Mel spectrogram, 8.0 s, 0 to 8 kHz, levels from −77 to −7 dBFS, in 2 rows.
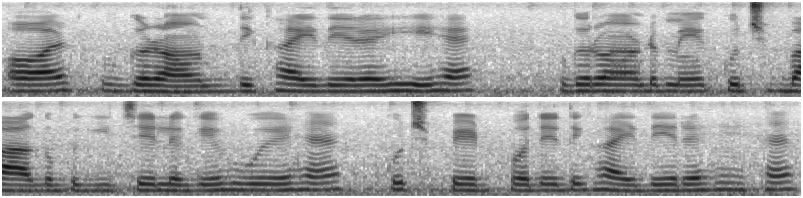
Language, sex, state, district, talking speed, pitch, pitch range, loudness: Hindi, female, Punjab, Pathankot, 150 wpm, 195 Hz, 190-205 Hz, -19 LUFS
